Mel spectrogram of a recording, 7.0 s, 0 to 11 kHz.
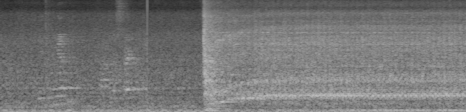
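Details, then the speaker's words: Emergency generator start-failure alarm test, manual stop held while pressing engine start: low uneven churning as the engine cranks three times without catching, then a steady alarm tone; start failure, cleared by buzzer stop and reset. "Start, failure. Nag-alarma siya. Bali 3 beses mag-andar yung makina tapos hindi siya mag-start."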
